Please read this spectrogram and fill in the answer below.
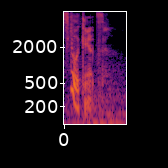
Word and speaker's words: coelacanth: How to pronounce coelacanth.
